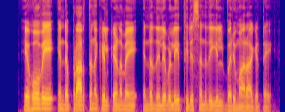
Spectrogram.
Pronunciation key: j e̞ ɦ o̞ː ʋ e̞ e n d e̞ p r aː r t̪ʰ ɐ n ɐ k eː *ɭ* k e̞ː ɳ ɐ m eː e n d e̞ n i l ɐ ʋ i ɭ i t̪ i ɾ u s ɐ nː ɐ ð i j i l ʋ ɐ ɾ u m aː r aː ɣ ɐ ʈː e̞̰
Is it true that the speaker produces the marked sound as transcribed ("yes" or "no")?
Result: yes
